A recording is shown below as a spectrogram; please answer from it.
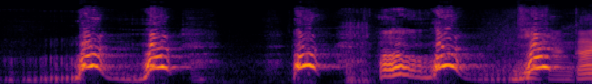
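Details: Will the Beagle, a house pet, barks six times: two quick arched barks, a short pause, then four more in a ragged series. A voice is briefly heard.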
